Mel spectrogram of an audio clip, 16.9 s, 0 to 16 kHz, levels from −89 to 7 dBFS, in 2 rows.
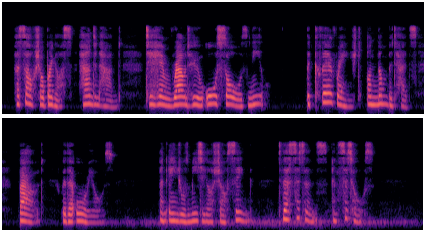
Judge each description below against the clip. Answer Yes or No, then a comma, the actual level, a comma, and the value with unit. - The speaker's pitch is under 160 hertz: No, high, 210 Hz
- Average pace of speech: No, slow, 120 wpm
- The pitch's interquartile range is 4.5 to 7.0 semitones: No, average, 3.3 semitones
